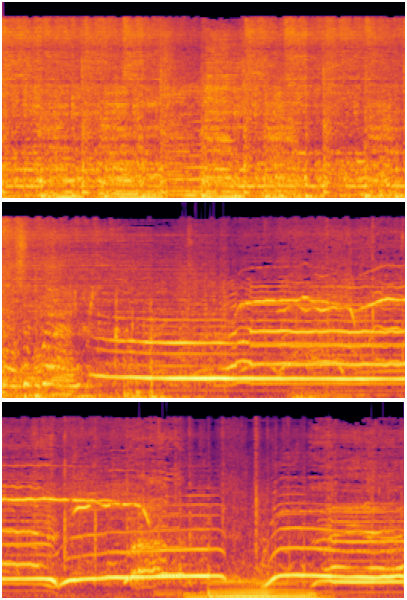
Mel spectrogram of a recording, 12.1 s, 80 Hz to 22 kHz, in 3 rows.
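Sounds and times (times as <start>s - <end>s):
voices howling long notes: 4.6s - 12.0s.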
